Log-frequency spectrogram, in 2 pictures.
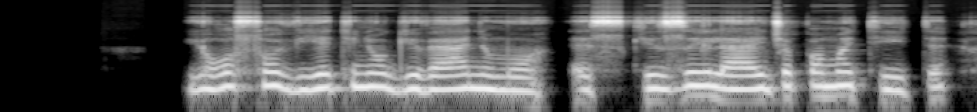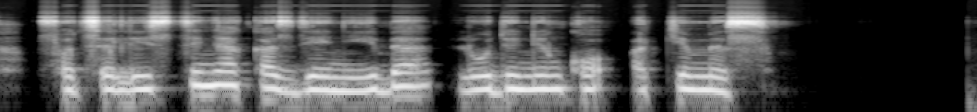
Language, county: Lithuanian, Vilnius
